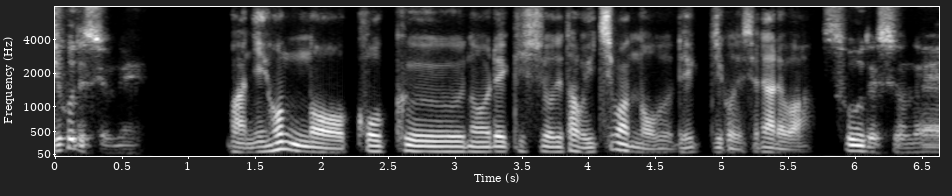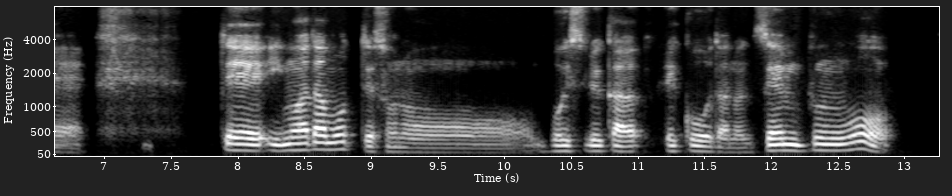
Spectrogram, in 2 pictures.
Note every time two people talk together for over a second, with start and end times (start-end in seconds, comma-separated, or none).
none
